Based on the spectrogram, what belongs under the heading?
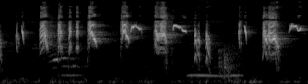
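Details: Long-tailed shrike (cendet) in active song with full mimicked repertoire: a rapid jumble of high chirps, squeaks and scratchy notes with a few steady low whistles woven in.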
